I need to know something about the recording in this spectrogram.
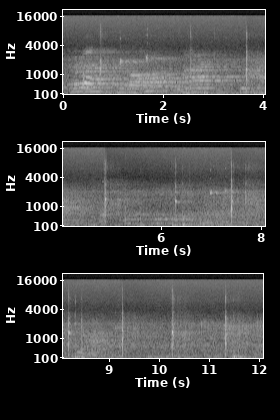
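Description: Rackets strike a shuttlecock in a quick back-and-forth rally.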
